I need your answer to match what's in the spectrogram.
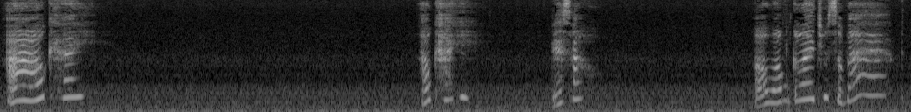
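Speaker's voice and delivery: high, soft, slow sarcastic calm; mock polite disbelief. To the stabbed man, high soft sarcastic calm. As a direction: humour him with fake sweetness, high. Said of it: "I'm like".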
